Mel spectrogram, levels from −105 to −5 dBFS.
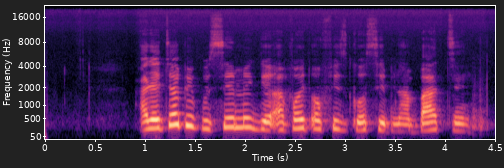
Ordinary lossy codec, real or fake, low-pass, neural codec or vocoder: none; real; 19.8 kHz; none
